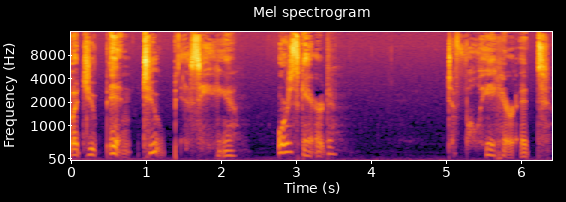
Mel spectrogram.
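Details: Adult woman with diagnosed spasmodic dysphonia, onset when her voice started to go and words barely came out while speaking at an event; she links it to stress and says it is still audible as she works through it.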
